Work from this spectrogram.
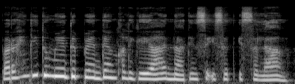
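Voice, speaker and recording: A woman voicing a gentle, remorseful man pleading earnestly with his former girlfriend in a romance audio story. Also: high voice, very animated, fast. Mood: earnest, explaining.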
